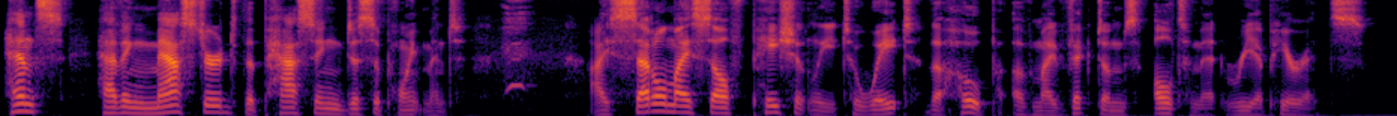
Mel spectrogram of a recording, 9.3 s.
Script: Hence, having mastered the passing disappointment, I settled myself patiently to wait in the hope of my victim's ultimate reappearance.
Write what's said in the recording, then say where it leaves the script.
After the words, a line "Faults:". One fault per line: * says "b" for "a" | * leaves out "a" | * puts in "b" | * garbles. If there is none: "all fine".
Hence, having mastered the passing disappointment, I settle myself patiently to wait the hope of my victim's ultimate reappearance.
Faults:
* says "settle" for "settled"
* leaves out "in"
